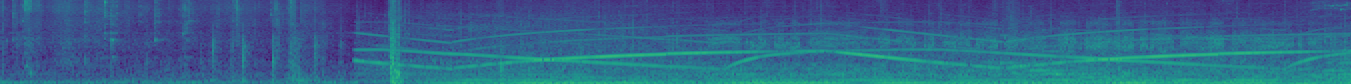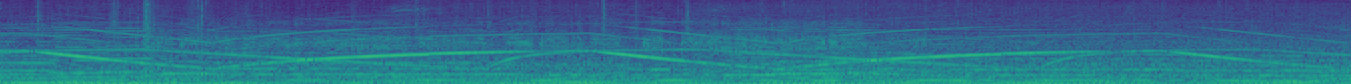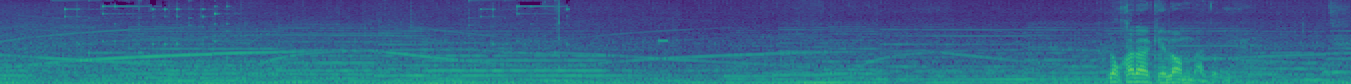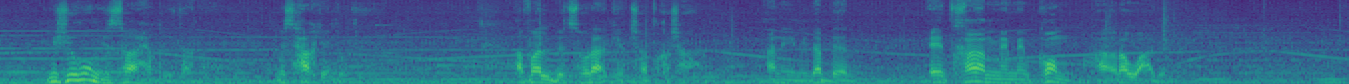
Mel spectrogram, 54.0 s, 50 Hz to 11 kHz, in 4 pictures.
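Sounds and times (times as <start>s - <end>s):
police sirens wailing: 3.5s - 54.0s
film music with low notes: 3.7s - 54.0s.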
